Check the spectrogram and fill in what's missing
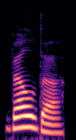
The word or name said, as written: velda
